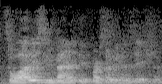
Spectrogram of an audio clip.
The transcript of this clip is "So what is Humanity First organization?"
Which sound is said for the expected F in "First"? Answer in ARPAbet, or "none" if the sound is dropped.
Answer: P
